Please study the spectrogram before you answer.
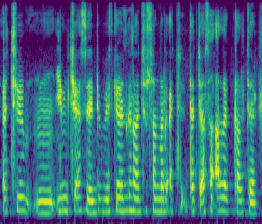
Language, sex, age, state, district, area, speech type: Kashmiri, male, 45-60, Jammu and Kashmir, Budgam, urban, spontaneous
